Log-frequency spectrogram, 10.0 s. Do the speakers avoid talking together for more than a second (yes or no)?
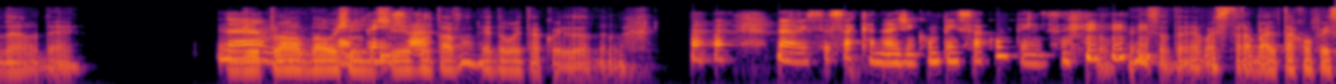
no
